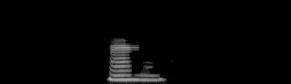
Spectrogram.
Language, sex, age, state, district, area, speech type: Santali, female, 45-60, Jharkhand, Pakur, rural, conversation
